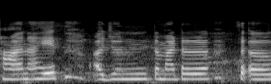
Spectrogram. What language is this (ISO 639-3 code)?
mar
